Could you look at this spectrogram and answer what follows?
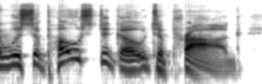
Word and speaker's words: Prague: I was supposed to go to Prague. You say Praga, we say Prague.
